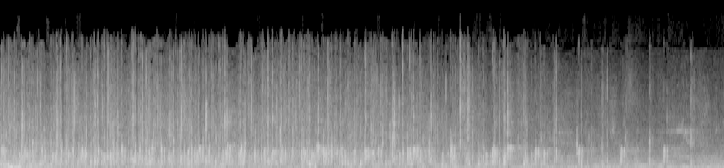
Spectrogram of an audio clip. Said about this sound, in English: Please, round of applause for all of those who are joining us today.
